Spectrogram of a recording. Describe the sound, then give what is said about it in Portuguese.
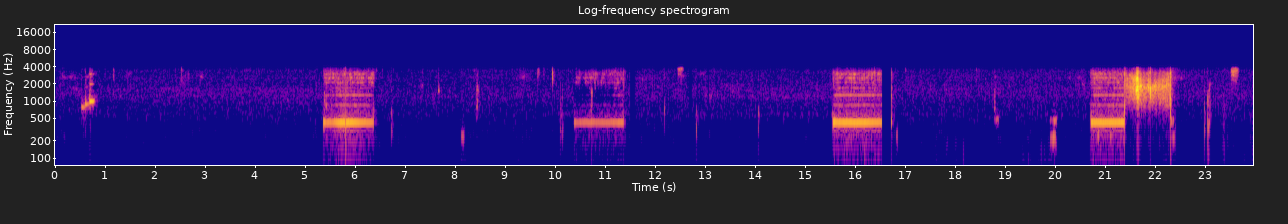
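An outgoing call to city hall rings out as four evenly spaced ringback tones, each a steady electronic buzz about a second long, separated by roughly five seconds of near silence. “espera aí que agora eu vou ligar lá na prefeitura.”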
